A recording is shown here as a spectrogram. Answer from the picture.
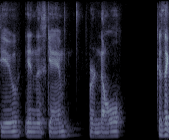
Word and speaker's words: Noel: Because they call him null, not Noel. Some people call him Noel. He calls himself null. So just my name is Noel. Her name is Noel. Nol. It's all one syllable.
